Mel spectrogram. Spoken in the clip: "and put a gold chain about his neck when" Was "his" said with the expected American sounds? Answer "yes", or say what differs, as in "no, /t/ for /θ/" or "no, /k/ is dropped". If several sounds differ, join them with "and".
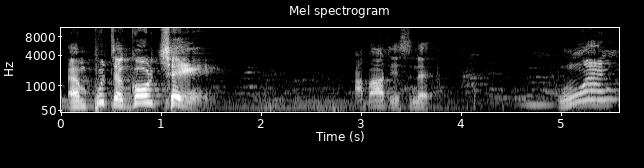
no, /s/ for /z/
